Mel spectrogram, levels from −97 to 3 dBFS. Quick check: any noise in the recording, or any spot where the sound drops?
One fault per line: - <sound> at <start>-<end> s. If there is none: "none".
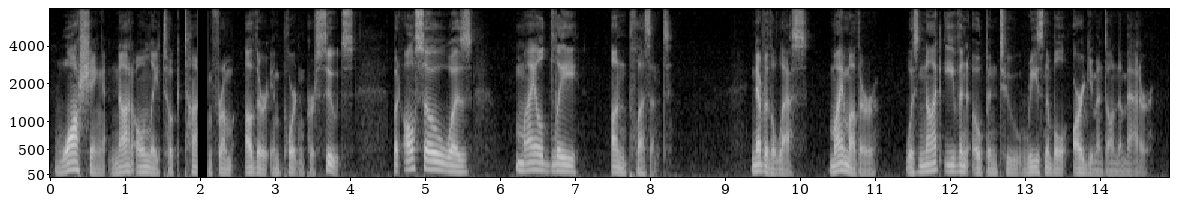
- dropout at 2.0-2.1 s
